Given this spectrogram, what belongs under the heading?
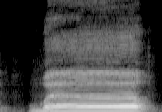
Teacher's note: واو جو ہے وہ ہونٹوں کی گولائی سے ادا ہوتا ہے۔ جب ہم واو پڑھنا شروع کریں گے تو ہونٹوں کو چھوٹا سا گول کر لیں گے، ٹھیک ہے، اور پھر اس کے بعد اس کو کھینچ کر پڑھنا شروع کریں گے 5 الف کے برابر۔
